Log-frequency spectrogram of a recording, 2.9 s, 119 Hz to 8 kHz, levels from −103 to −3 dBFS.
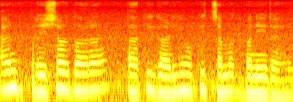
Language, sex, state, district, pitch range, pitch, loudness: Hindi, male, Uttarakhand, Uttarkashi, 175-200 Hz, 190 Hz, -14 LUFS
